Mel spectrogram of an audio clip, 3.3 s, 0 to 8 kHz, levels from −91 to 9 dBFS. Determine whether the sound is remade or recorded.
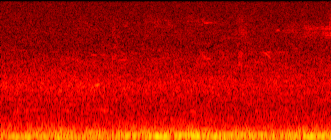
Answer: recorded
